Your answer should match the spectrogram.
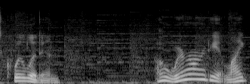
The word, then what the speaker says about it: Quilladin: say quiladen how do people say that it's quilladin oh we're already at light goal what the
